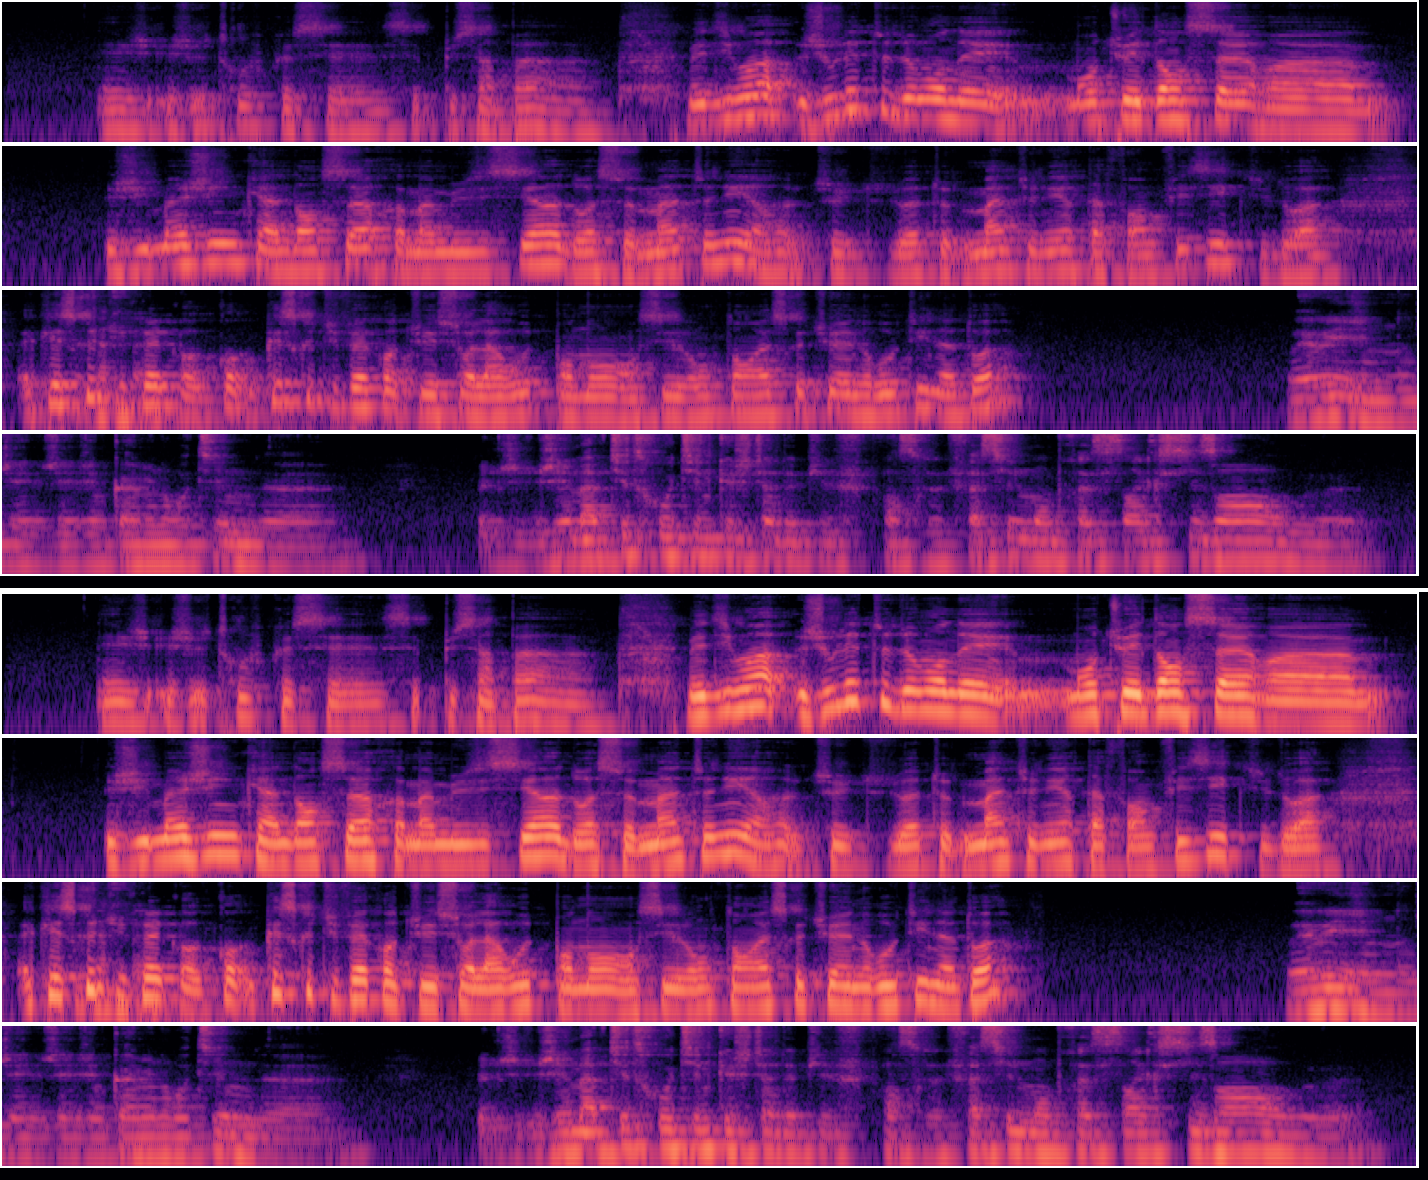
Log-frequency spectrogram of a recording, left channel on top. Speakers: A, on the right; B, on the right.
A: et je, je trouve que c'est c'est plus sympa. Mais dis-moi, je voulais te demander, bon, tu es danseur. euh, J'imagine qu'un danseur comme un musicien doit se maintenir. Tu, tu dois te maintenir ta forme physique. Tu dois Qu'est-ce
B: Tout
A: que
B: à
A: tu
B: fait.
A: fais quand,
B: ouais.
A: quand- qu'est-ce que tu fais quand tu es sur la route pendant si longtemps? Est-ce que tu as une routine à toi?
B: Oui, oui, j'ai une- j'ai, j'ai j'ai quand même une routine. euh, J'ai j'ai ma petite routine que je tiens depuis, je pense, euh, facilement presque cinq six ans. Où, euh,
